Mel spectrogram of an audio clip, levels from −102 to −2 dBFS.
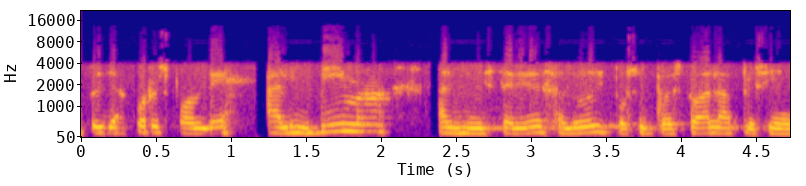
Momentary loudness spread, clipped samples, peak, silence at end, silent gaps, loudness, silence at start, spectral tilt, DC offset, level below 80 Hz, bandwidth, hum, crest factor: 3 LU; under 0.1%; -4 dBFS; 0 s; none; -17 LUFS; 0.05 s; -6.5 dB/octave; under 0.1%; -62 dBFS; 9.4 kHz; none; 12 dB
